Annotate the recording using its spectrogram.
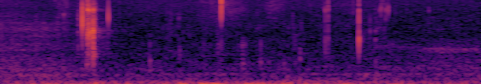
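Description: A few faint, short clicks over quiet room tone. The sharpest comes about half a second in, and two fainter ticks follow later.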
